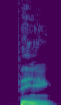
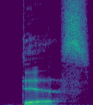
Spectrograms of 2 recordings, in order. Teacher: Russian doesn't have these sounds either, so think becomes sink and this becomes dis.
